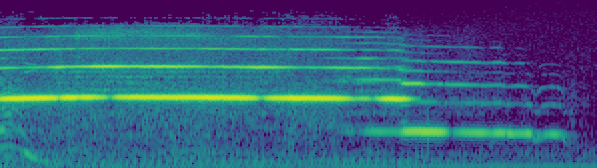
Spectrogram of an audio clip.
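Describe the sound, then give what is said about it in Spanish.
A loud, shrill steam whistle, like an organ pipe, on a sweet potato vendor's cart blows steadily for about three seconds as pressurized steam from the cart's boiler escapes, then slides lower and fades out as the steam tapers off. “La caldera produce vapor para cocinar los camotes, y entonces el camotero deja escapar parte del vapor a presión por un silbato que es como un tubo de órgano.”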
